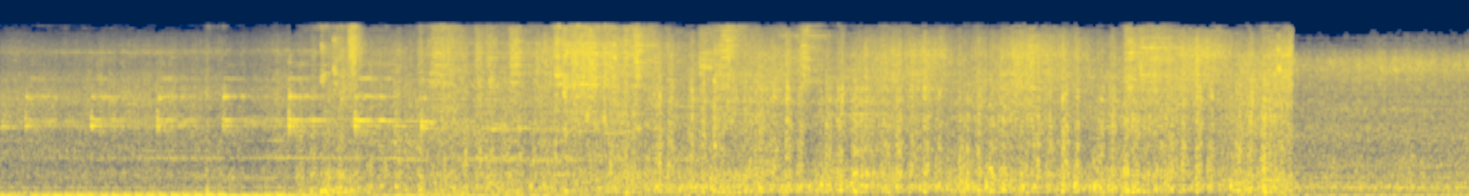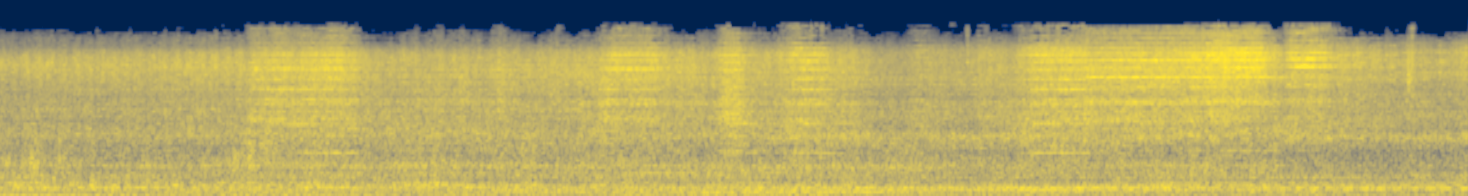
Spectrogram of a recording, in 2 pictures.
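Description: Freight train passing close by: a diesel locomotive's low engine drone at first, then loud rolling noise of the train going by. After that, freight cars rattle and clack over the rail joints, with high-pitched wheel squeal coming and going in the second half.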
